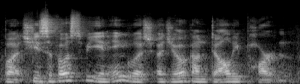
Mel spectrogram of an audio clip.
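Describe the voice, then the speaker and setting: A man's voice: mid-range voice, animated, a little fast, a little hiss or hum. A man giving a casual, rambling presentation to friends, with lots of ums. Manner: rambling with frequent ums, quietly earnest.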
